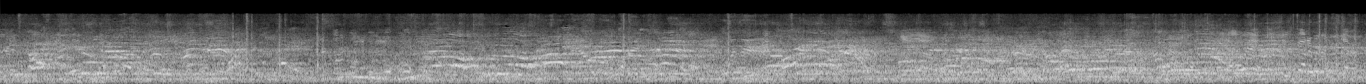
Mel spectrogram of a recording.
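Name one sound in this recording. Wrestling shoes squeak on a mat.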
